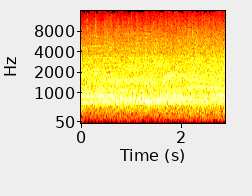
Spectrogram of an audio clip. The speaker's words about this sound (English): He's just kind of choking up, so they're all clapping. They're giving him the power to push through.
